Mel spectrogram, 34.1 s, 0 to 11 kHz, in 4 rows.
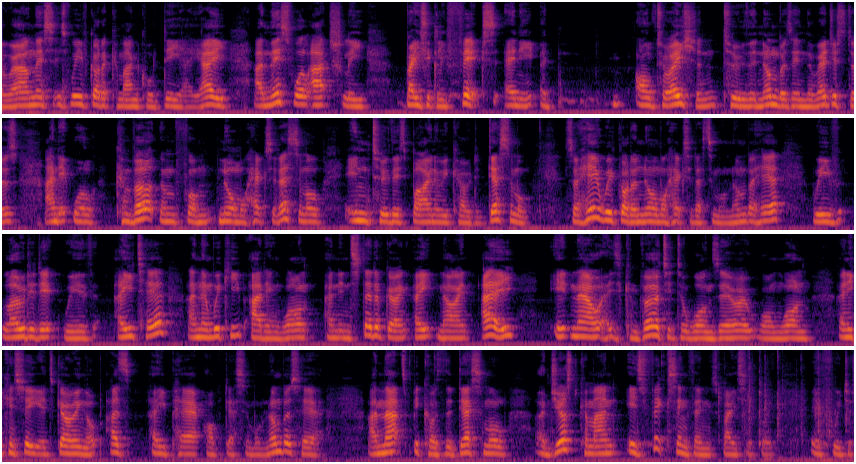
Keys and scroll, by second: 33.0 Home.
